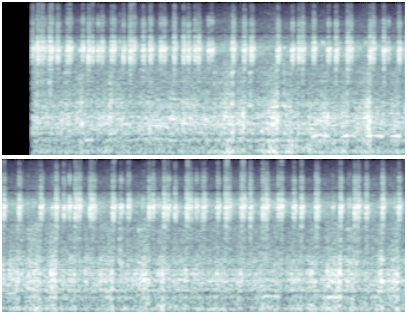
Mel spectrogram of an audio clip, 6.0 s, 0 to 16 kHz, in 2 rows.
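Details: 2007 Toyota RAV4 V6 at light idle: fast sharp metallic rattle and chatter from the front pulley area, with pinkish coolant leaking around the engine block and pulley; bad water pump bearing.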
